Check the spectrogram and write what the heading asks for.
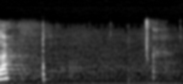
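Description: A voice finishes a word, then a quiet pause holds two short, sharp clicks: one about half a second in and a louder one near the end.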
